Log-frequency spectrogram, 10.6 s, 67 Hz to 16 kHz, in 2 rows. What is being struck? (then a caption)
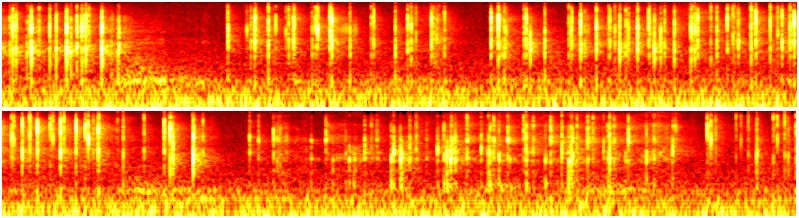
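Small cardboard box in plastic shrink wrap. Long acrylic nails tap and scratch a small, rigid cardboard iPhone 14 Pro 256 box, still in its plastic shrink-wrap and lying flat with the phone inside. The result is a dense stream of quick, bright clicks and crinkly plastic scratching, with brief pauses between bursts and little low end.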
